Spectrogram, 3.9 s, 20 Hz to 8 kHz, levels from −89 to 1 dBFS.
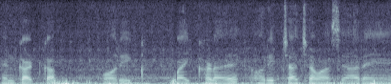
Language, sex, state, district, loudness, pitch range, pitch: Hindi, male, Maharashtra, Mumbai Suburban, -18 LUFS, 130-135 Hz, 130 Hz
